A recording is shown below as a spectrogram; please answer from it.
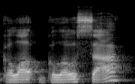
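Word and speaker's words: γλῶσσα: So we have another word, glossa. That's a word for tongue or language. And it has that gamma lambda. It sounds very similar to a GL sound.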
